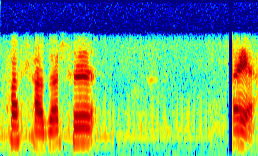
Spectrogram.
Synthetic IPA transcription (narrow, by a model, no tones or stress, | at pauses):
pʰãshazaɾsɛ | daja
